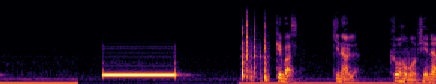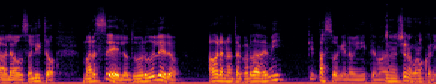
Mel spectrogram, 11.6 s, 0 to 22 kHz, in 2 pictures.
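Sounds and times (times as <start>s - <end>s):
telephone call signal on a line to a house: 1.4s - 2.4s
speech: 3.7s - 11.6s.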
